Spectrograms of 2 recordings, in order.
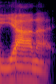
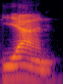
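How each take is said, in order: First: The word ends with a final a vowel. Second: The word ends on n with no final vowel. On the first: "Some people say it with the A" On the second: "Some people drop the A"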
